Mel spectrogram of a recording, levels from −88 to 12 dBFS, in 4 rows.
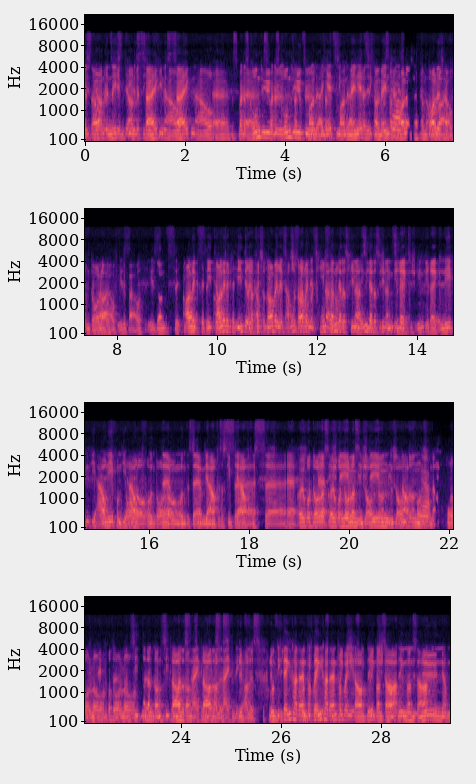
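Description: A doubled audio track runs through the whole speech clip. A second, equally loud copy trails the original by about 0.7 seconds, with no decay or room colour. The likely cause is a slower capture path or an edit holding two out-of-step copies.

Speech suppressed in double talk occurs from 6.43 to 6.72 s and again from 21.71 to 22.02 s. Each time the talker's voice sinks for roughly a third of a second, by about 15 dB and then about 20 dB. The likely cause is an echo canceller that couldn't tell the talker from loudspeaker echo while both sides spoke, so it turned both down.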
